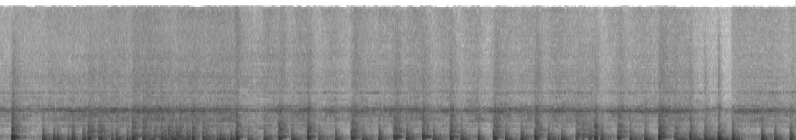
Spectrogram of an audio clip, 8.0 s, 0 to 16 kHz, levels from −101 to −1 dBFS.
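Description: From 0.49 to 2.37 s the music has a doubled audio track. A second copy, about as loud as the first, trails by roughly a tenth of a second. It sounds like a dry slap-back with no room tail. It starts and stops abruptly. Likely a second, slower capture path was mixed in.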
